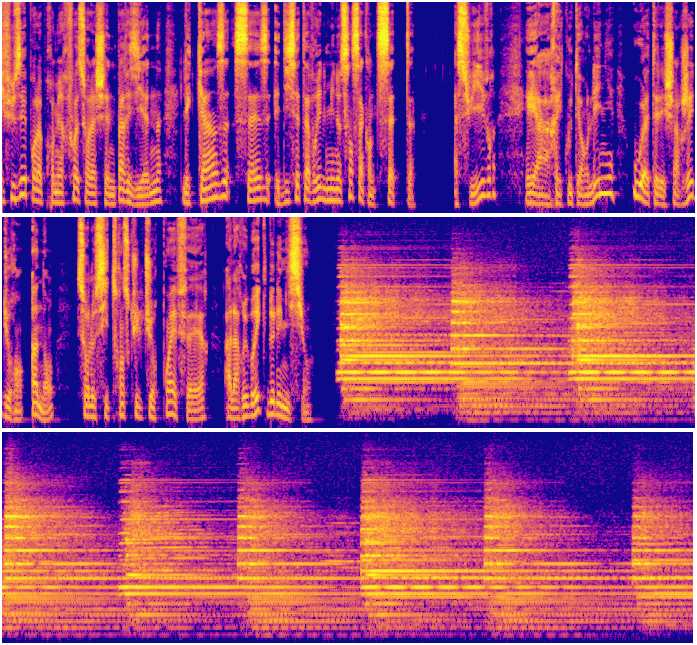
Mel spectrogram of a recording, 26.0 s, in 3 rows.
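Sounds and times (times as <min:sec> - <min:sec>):
speech: 0:00.0 - 0:13.0
large church bell of Notre-Dame cathedral in Paris ringing: 0:12.8 - 0:25.9.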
